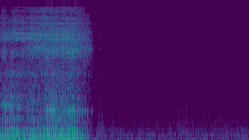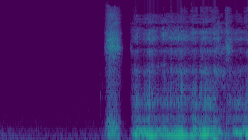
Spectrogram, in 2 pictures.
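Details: Sleeping and snoring: low rumbling snores separated by a quiet pause, with a short snort between them.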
